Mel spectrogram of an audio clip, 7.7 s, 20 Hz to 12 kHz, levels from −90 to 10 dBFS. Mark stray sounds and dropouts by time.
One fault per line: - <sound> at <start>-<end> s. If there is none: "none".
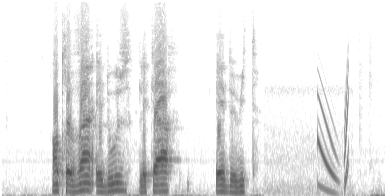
- chirp at 6.3-7.0 s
